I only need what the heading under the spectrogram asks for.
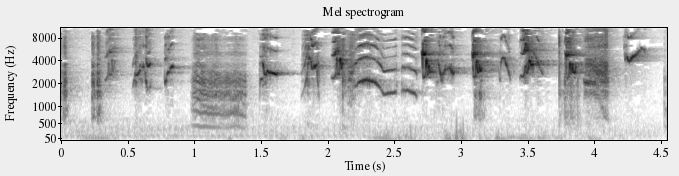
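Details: Javan myna in full song: a grating rasp, then looping whistled slurs and squeaky chatter delivered in rapid bursts.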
